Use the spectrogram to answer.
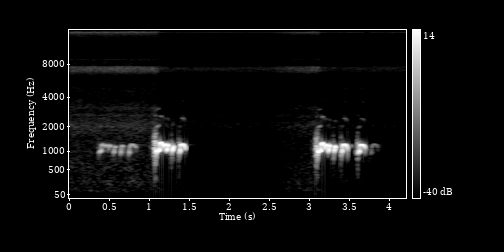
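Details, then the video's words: Zebra dove kept as a decoy bird in a garden, singing again after wild monkeys disturbed it: soft low coos followed by a louder stuttering phrase of rolling notes, given twice about two seconds apart. "Pikat andalan sudah mau manggung lagi di kebun,Sehabis di ganggu MONYET LIAR !!,sempet mogok bunyi"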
